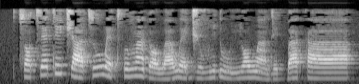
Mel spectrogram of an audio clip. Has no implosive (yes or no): no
